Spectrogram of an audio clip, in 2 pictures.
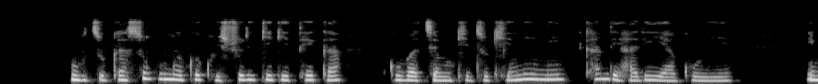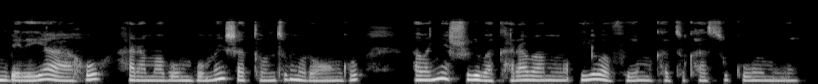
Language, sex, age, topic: Rundi, female, 25-35, education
